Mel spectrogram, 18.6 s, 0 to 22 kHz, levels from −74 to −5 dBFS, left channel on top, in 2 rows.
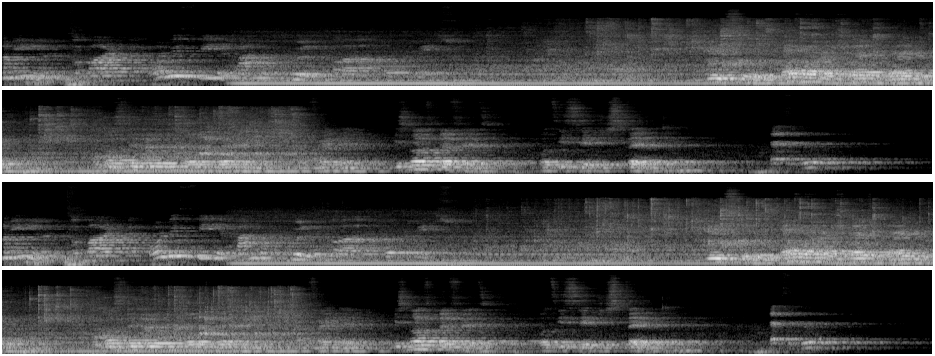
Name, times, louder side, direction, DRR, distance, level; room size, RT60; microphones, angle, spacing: voice 1, 0.0-4.3 17.0-17.5, right 2 dB, 80° right, -3 dB, 0.4 m, -30 dB
sound 1, 2.2-12.3, equal, 40° right, 0.7 m, -33 dB
voice 2, 6.9-9.3 10.2-12.9 13.2-14.2 14.7-16.1, equal, 55° right, -6 dB, 1.3 m, -26 dB
4.8 x 4.1 x 2.4 m, 2.2 s
head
